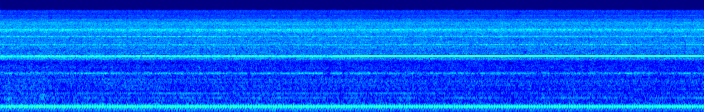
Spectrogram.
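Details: Logik washing machine on spin: loud steady whir with a fixed high-pitched tone over heavy rushing noise throughout; noisy spin, cause not evident.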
